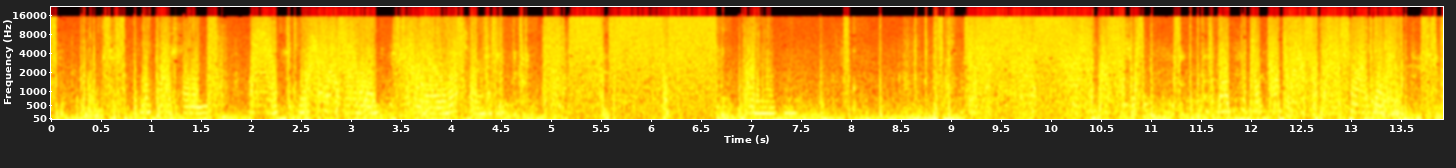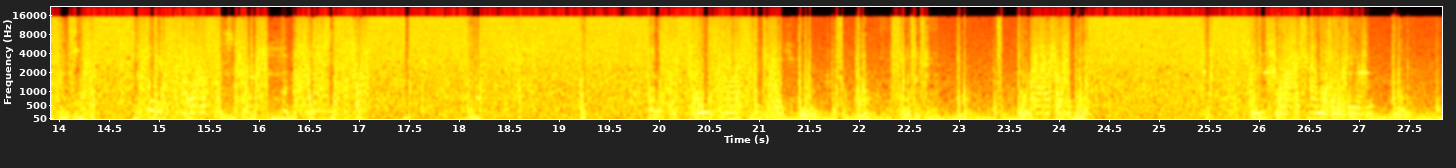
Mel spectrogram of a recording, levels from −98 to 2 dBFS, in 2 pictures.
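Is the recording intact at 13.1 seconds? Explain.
No. At 13.1 seconds, and across the whole clip, the samples are built from the wrong bytes. Misassembled bytes promote noisy low bits, giving loud, harsh broadband noise.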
